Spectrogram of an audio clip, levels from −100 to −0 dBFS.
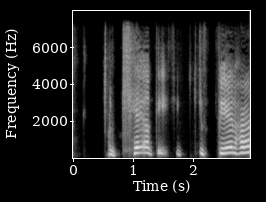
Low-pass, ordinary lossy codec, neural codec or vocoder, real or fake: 7.2 kHz; none; codec, 16 kHz, 0.8 kbps, ZipCodec; fake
